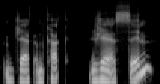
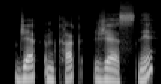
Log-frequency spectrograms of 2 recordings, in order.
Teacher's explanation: Single I is a short vowel sound. So we're going to de-stress that short I, bring in the N sound, and then add our fourth person suffix.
